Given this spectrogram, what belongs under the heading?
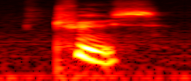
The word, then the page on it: truce: American English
